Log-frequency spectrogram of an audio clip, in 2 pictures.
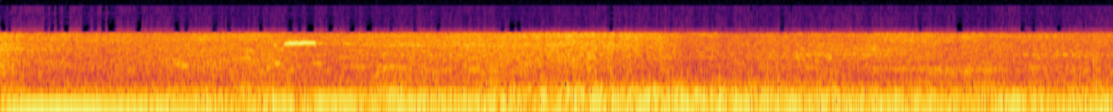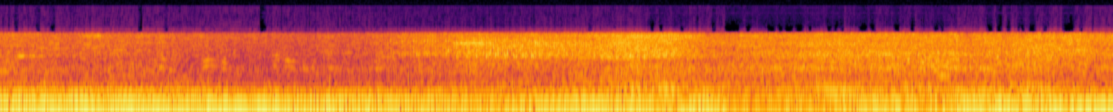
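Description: Old car engines rumble as cars drive slowly past outdoors.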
